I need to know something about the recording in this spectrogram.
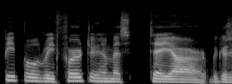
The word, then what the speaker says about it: Teilhard: And both about your teacher and thank you for also correcting my pronunciation of Oh, Teilhard.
